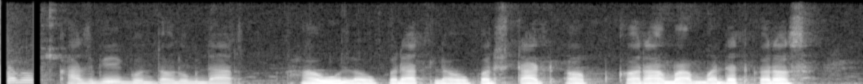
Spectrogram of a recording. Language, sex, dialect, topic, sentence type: Marathi, male, Northern Konkan, banking, statement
